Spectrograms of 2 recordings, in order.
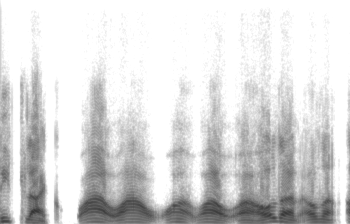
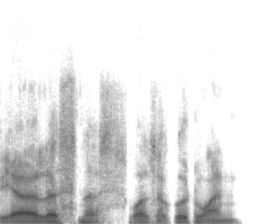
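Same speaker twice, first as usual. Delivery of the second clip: flat alien voice, lower and quieter; 10 semitones lower, 7 dB quieter than usual. Narrator reads the alien Hamum's line, dead flat deadpan. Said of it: "Hamum deadpan".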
